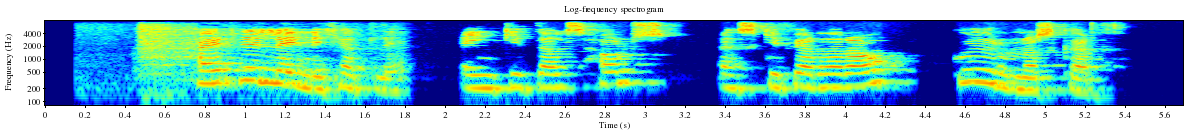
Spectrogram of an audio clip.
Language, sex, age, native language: Icelandic, female, 40-49, Icelandic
